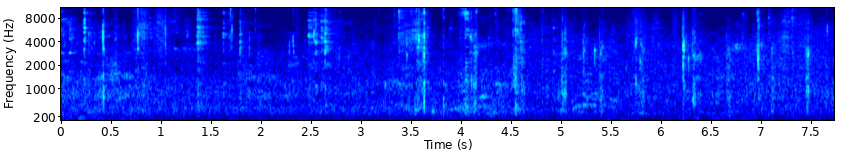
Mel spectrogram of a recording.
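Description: Eating at the table: many small clicks and clinks of utensils against bowls and the pot, with chewing, over a steady low hiss.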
